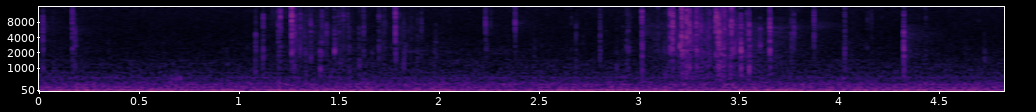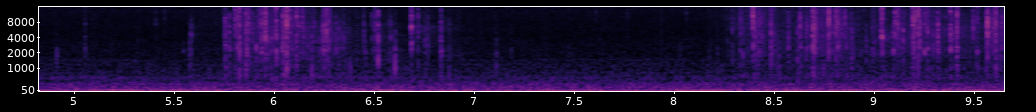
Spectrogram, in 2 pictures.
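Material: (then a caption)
Plastic. A thin, clear, empty crinkly plastic wrapper is held in both hands in front of the mouth and scrunched with the fingers. Bright crackling crinkles come in several bursts, loudest around three, six and nine seconds, over a steady low hum.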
